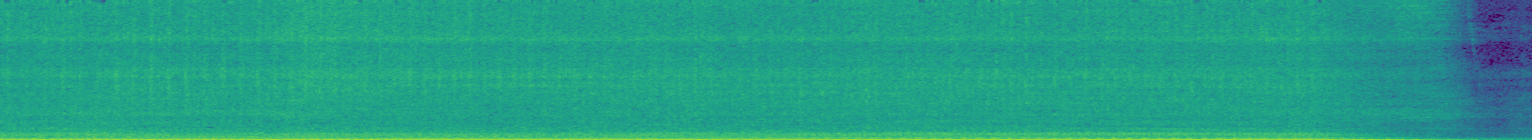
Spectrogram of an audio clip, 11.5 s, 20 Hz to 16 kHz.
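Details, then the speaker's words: 1964 GMC truck V8 after a rewiring job and after swapping the reversed fuel feed and return lines: deep, steady idle with an even beat, no knocks or misses, holding smooth until shut off; runs normally. "all right all right so it starts it runs give her hell"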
